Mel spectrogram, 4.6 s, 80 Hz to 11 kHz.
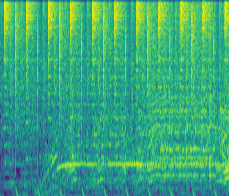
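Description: Lamborghini supercar engine in the racing game Forza 5, a loud continuous roar with repeated rising gear-shift sweeps and some tire squeal, steady and close throughout.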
